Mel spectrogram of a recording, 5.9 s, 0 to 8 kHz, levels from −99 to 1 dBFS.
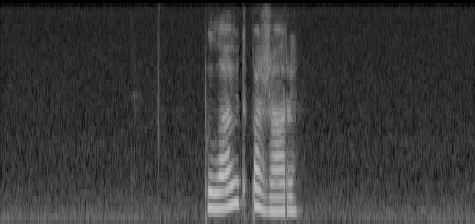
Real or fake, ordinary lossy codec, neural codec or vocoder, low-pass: real; AAC, 32 kbps; none; 7.2 kHz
